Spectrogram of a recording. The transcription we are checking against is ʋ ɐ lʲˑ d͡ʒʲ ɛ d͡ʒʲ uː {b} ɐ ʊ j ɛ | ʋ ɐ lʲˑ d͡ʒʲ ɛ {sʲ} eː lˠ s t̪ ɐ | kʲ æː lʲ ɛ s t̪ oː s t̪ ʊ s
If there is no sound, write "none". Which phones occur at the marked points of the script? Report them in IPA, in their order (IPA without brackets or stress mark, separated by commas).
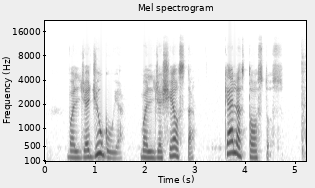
ɡ, ʃʲ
